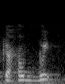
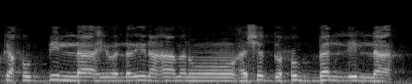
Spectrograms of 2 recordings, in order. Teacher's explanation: لا بد من الحرص على ترقيق الباء وعدم تفخيمها · Shown in: second take · فكثير من الناس يفخمها يقول كحب، وهذا لحن هو من لحن خفي، ولا بد من الانتباه له.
